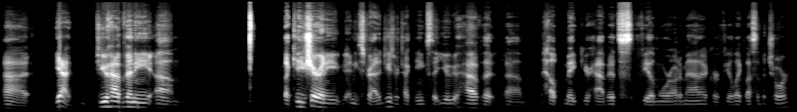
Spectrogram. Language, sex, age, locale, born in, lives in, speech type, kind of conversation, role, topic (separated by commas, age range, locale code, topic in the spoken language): English, male, 40-44, en-US, United States, United States, conversation, podcast, host, What factors help people turn new habits into lasting routines?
